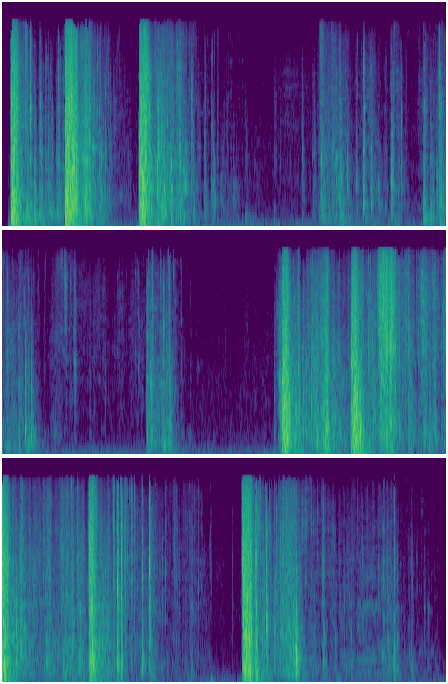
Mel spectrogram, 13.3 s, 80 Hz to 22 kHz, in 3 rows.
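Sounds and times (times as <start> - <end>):
wooden box being bashed: 0.0 - 2.1, 7.2 - 10.5, 11.2 - 12.2.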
